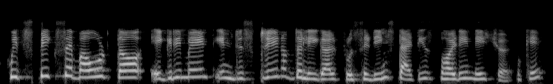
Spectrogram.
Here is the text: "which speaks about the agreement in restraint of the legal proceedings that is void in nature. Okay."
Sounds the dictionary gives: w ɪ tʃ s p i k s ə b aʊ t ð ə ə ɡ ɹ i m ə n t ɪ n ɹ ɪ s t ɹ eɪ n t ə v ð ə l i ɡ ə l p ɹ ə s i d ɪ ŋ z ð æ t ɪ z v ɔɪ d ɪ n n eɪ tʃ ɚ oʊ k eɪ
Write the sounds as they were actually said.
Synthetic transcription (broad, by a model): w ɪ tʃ s p i k s ə b aʊ t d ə ə ɡ ɹ i m ə n t ɪ n ɹ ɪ s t ɹ eɪ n ə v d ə l i ɡ ə l p ɹ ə s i d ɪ ŋ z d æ t ɪ z b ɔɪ d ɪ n n eɪ tʃ ɚ oʊ k eɪ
